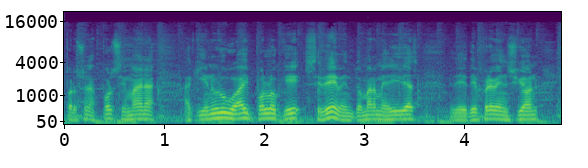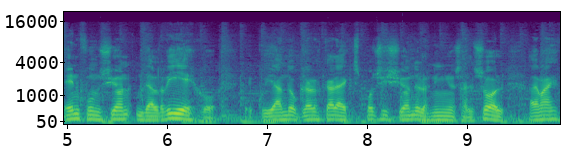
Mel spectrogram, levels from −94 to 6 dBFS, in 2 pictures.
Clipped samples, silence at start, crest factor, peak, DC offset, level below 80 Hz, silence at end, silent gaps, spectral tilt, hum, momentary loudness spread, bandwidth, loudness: under 0.1%; 0 s; 16 dB; 0 dBFS; under 0.1%; -34 dBFS; 0 s; none; -6.5 dB/octave; none; 9 LU; 15 kHz; -16 LUFS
